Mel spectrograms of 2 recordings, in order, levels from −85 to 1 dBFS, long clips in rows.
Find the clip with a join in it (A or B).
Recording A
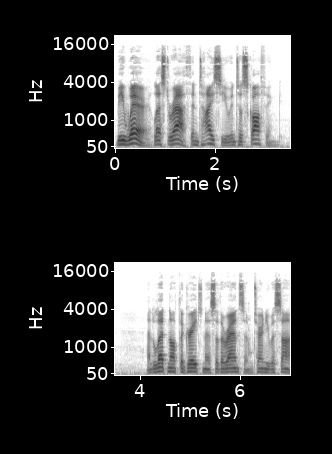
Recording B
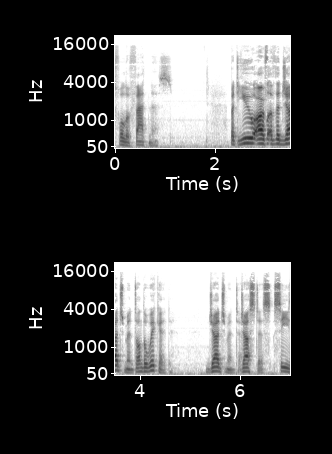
B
